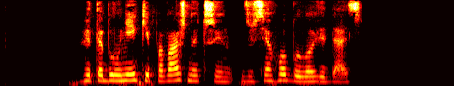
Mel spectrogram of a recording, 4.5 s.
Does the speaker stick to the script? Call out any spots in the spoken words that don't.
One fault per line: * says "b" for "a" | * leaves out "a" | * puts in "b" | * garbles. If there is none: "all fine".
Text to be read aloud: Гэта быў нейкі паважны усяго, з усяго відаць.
* says "чын" for "усяго"
* puts in "было"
